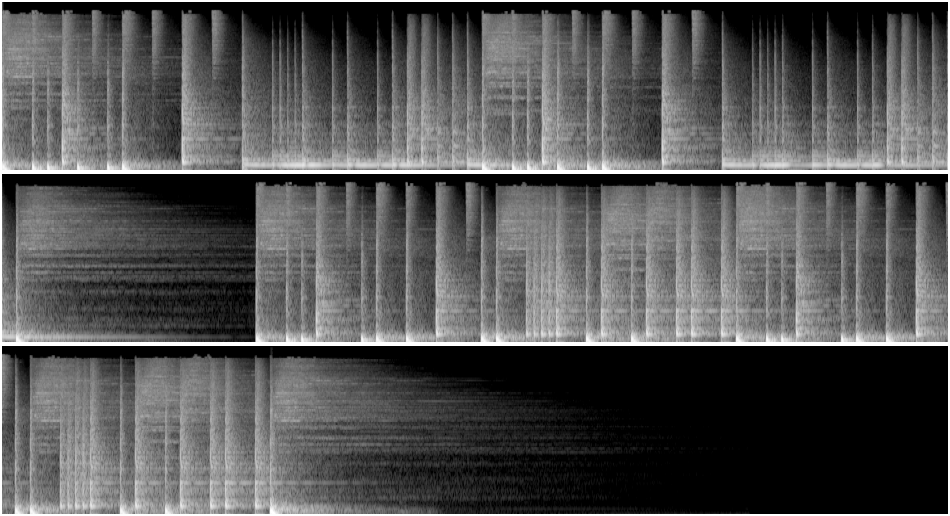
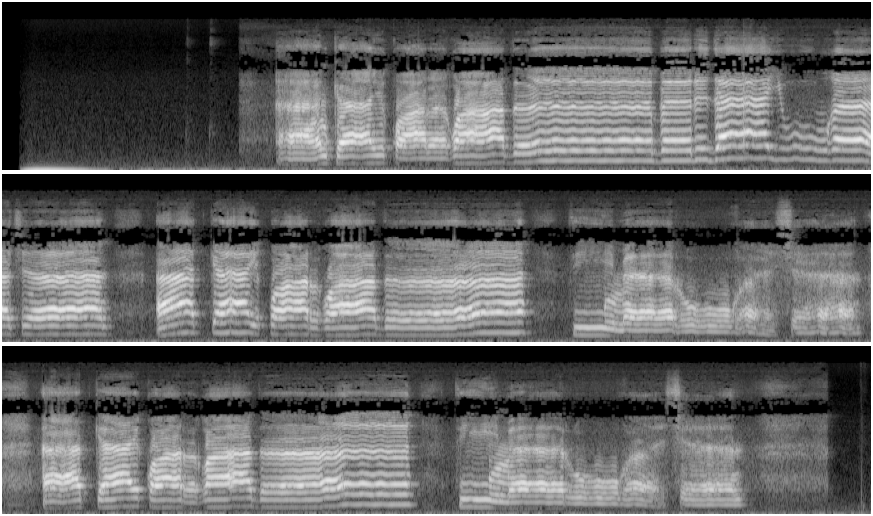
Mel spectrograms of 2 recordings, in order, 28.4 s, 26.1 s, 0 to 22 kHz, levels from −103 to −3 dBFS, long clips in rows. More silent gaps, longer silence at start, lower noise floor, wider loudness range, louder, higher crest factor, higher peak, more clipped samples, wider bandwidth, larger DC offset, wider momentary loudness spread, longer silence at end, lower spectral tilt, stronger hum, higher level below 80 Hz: neither; second, 0 s vs 0.2 s; first, under -90 dBFS vs -58 dBFS; about the same, 6 LU vs 7 LU; second, -21 LUFS vs -18 LUFS; about the same, 20 dB vs 16 dB; first, 0 dBFS vs -4 dBFS; neither; first, 17.5 kHz vs 13 kHz; neither; second, 10 LU vs 14 LU; first, 6.15 s vs 0.75 s; first, -5.5 dB/octave vs -0.5 dB/octave; neither; first, -22 dBFS vs -62 dBFS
